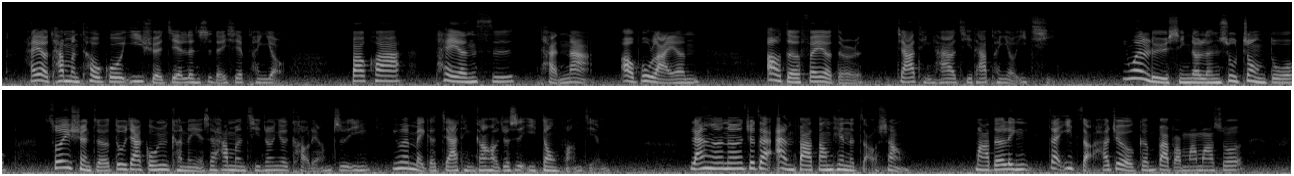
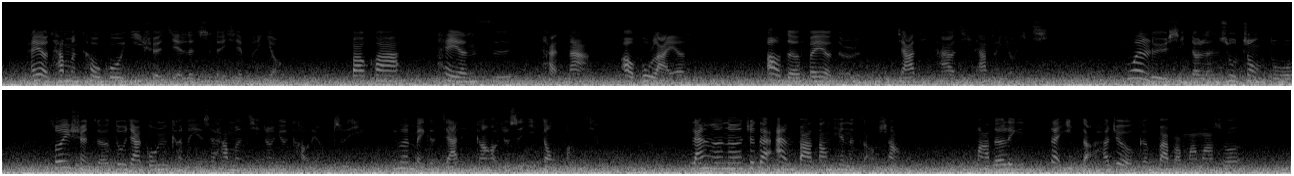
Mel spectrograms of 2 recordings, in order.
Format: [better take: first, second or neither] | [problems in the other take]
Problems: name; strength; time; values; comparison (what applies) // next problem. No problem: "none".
first | low rumble; loud; throughout; as loud as the speech; faint in the first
